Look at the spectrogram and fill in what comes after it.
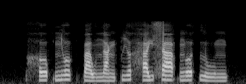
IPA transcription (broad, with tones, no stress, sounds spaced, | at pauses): h ɤː˧ p̚ ɲ ɤː˥˨ k̚ p a˩ w n a˩ ŋ p i˧˥ ə̯ h a˧˥ j s aː˥˨ p̚ ŋ ɤː˧˥ t̚ l u˩ ŋ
